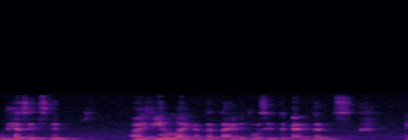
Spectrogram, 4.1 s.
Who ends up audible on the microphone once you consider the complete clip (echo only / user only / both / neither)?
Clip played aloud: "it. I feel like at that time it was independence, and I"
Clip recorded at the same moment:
echo only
